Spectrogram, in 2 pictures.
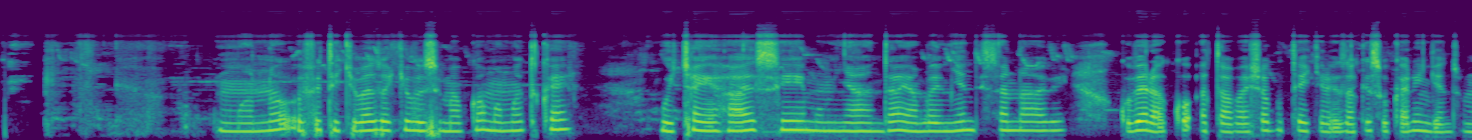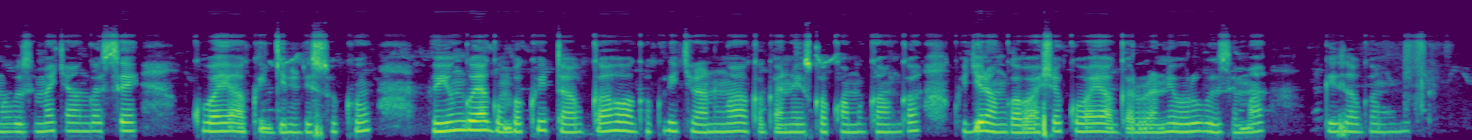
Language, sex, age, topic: Kinyarwanda, female, 18-24, health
